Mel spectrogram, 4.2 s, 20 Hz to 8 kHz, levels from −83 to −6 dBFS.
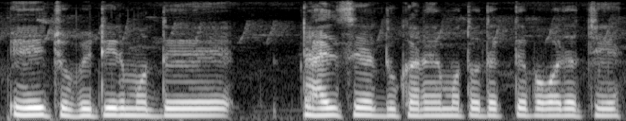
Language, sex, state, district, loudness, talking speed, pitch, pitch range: Bengali, male, Assam, Hailakandi, -16 LUFS, 130 wpm, 165 Hz, 160-170 Hz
